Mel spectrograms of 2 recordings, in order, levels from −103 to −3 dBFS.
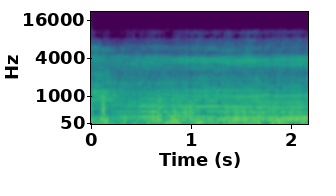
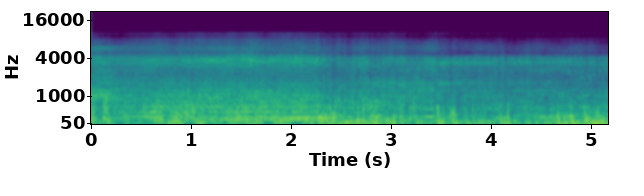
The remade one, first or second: second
